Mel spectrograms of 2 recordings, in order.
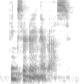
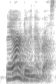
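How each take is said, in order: First: Said in the usual way. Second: ARE punched louder and falling; stress on ARE. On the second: Shown as a demonstration. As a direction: lean hard on the word are.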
